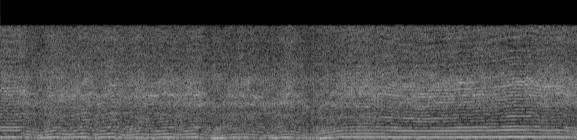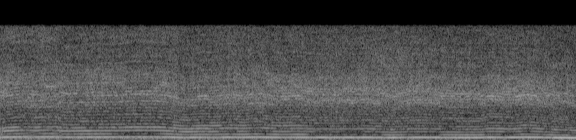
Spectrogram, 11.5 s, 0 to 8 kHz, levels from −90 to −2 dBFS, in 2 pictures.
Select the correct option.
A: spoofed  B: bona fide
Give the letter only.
A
